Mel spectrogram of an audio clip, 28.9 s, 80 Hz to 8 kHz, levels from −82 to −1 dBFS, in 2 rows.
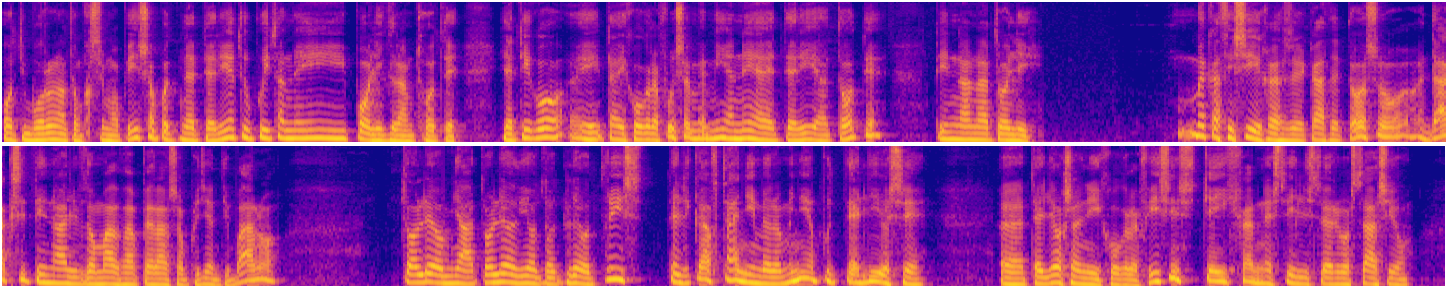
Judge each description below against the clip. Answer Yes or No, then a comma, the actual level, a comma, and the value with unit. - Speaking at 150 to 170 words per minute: No, average, 130 wpm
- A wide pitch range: Yes, wide, 5.9 semitones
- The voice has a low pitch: No, medium, 145 Hz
